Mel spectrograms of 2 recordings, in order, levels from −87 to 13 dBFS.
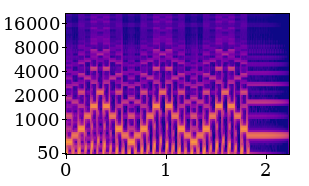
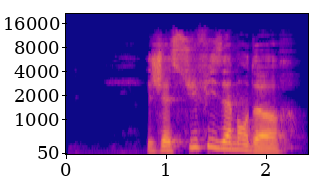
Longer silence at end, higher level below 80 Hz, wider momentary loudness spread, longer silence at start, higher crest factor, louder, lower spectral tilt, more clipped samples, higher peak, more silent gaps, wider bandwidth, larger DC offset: second, 0 s vs 0.15 s; first, -30 dBFS vs -54 dBFS; second, 2 LU vs 5 LU; second, 0 s vs 0.85 s; about the same, 14 dB vs 18 dB; about the same, -18 LUFS vs -17 LUFS; first, -6 dB/octave vs -4 dB/octave; neither; second, -4 dBFS vs 0 dBFS; neither; first, over 20 kHz vs 14.5 kHz; neither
